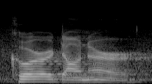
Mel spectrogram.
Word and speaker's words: cour d'honneur: Cour d'honneur.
